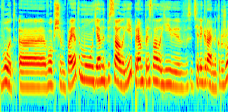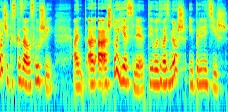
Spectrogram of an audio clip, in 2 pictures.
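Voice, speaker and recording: A woman's medium-pitched, a plain, everyday voice at a moderate pace, with ordinary pitch variation. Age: 30s. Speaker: podcast host. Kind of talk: casual chat.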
